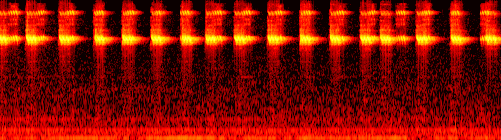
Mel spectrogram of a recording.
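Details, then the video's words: Cricket chirping: loud, high-pitched pulsed chirps repeated about three times a second in a steady rhythm, each chirp a short trill with a fainter upper overtone; faint low hum underneath. "cricket sound"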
